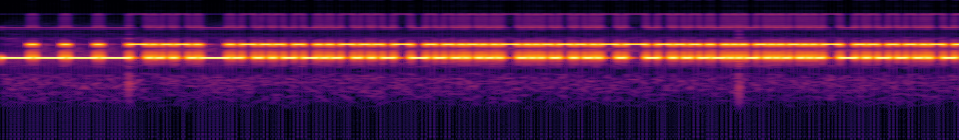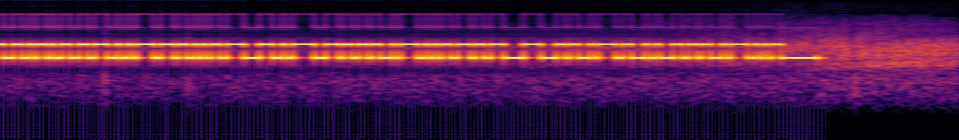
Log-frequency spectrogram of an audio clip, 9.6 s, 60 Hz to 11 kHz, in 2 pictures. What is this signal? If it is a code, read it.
RTTY (45.45 baud, 850 Hz shift), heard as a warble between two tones, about 1700 Hz centre, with static crashes and street noise. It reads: ALCALOIDES ET PYRROLIZIDINE SONT LES MOLECULES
